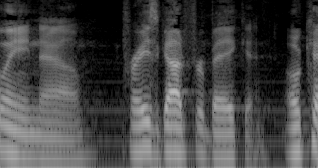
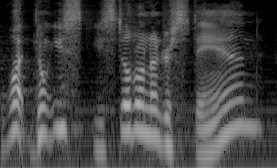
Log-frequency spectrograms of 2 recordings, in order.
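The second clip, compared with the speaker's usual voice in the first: higher, softer incredulous question; a little frustrated; 7 semitones higher, 6 dB quieter than usual. Retold or imitated. Jesus asking his disciples if they still don't understand, mildly frustrated. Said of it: "he gets a little frustrated".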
